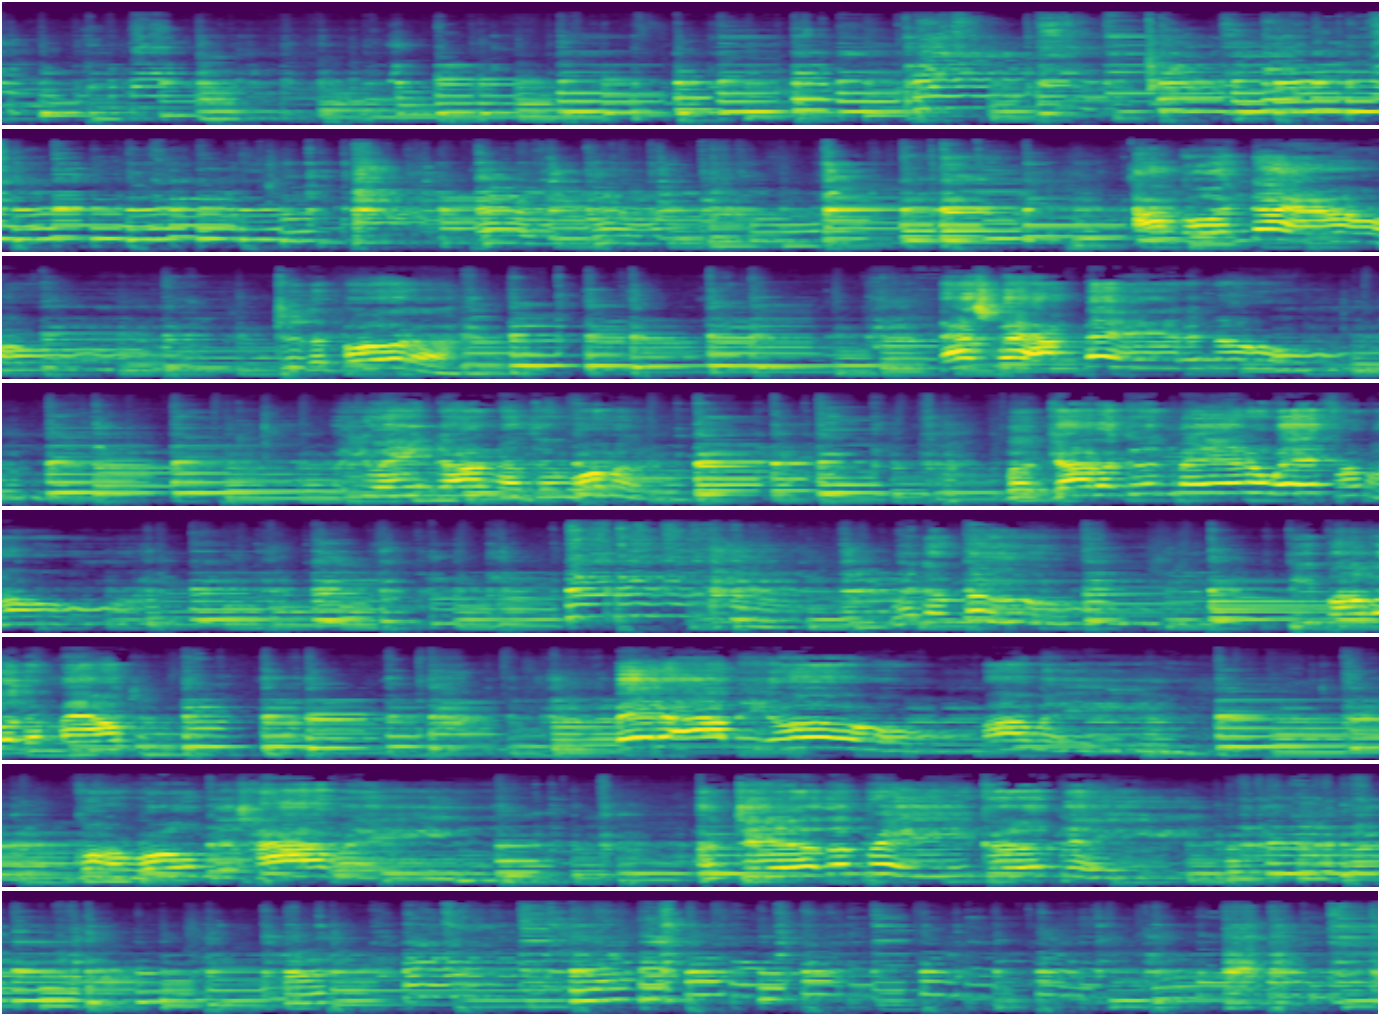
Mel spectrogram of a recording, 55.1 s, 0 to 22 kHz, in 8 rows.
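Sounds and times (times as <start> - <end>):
fingerstyle blues guitar: 0.0 - 55.0
person singing: 12.2 - 16.4, 18.1 - 21.2, 21.8 - 24.2, 25.6 - 28.5, 31.0 - 35.7, 37.1 - 48.9.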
